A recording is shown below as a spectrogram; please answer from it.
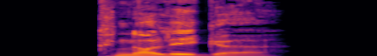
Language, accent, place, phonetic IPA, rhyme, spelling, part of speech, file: German, Germany, Berlin, [ˈknɔlɪɡə], -ɔlɪɡə, knollige, adjective, De-knollige.ogg
- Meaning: inflection of knollig: 1. strong/mixed nominative/accusative feminine singular 2. strong nominative/accusative plural 3. weak nominative all-gender singular 4. weak accusative feminine/neuter singular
